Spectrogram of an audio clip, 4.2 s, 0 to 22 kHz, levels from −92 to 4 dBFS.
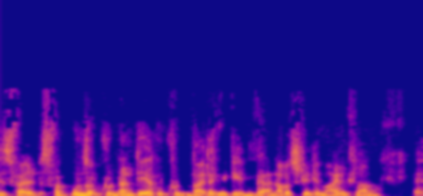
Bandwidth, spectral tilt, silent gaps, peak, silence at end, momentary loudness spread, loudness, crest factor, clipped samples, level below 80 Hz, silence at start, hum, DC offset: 9 kHz; -7 dB/octave; none; -2 dBFS; 0 s; 9 LU; -17 LUFS; 16 dB; under 0.1%; -66 dBFS; 0 s; none; under 0.1%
